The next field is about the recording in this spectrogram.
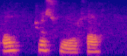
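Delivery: put-on London accent. Retelling what a friend from England told a waitress: imitating a London accent. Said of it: "he had, like, a London accent".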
